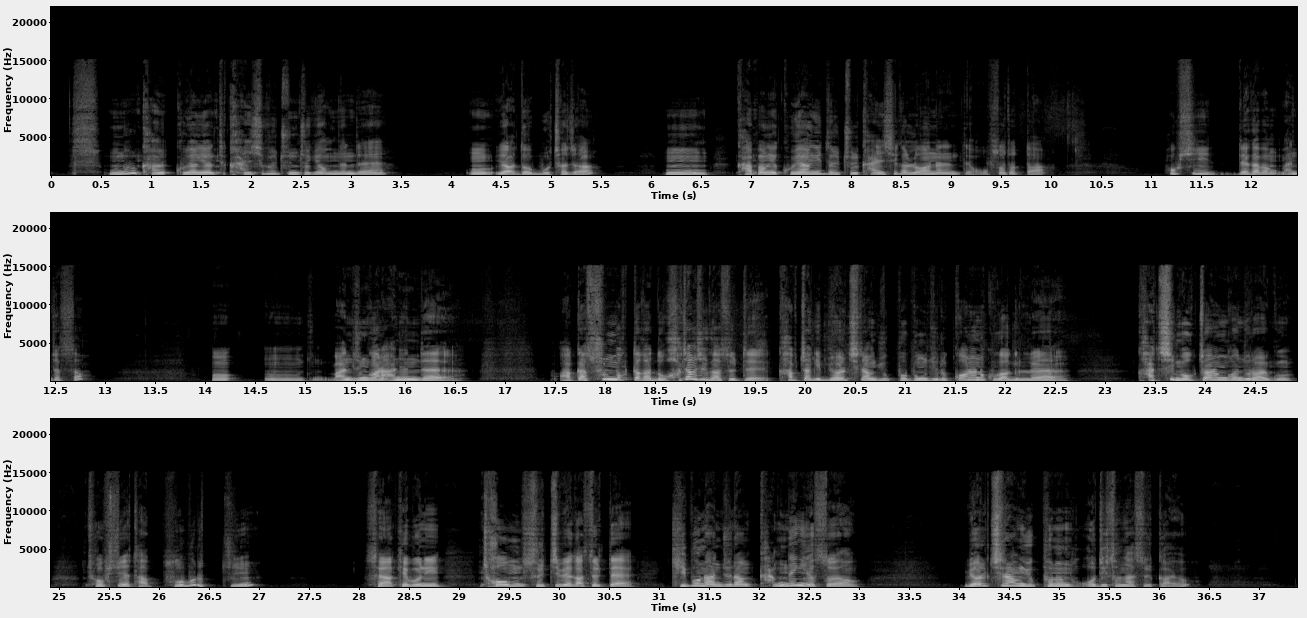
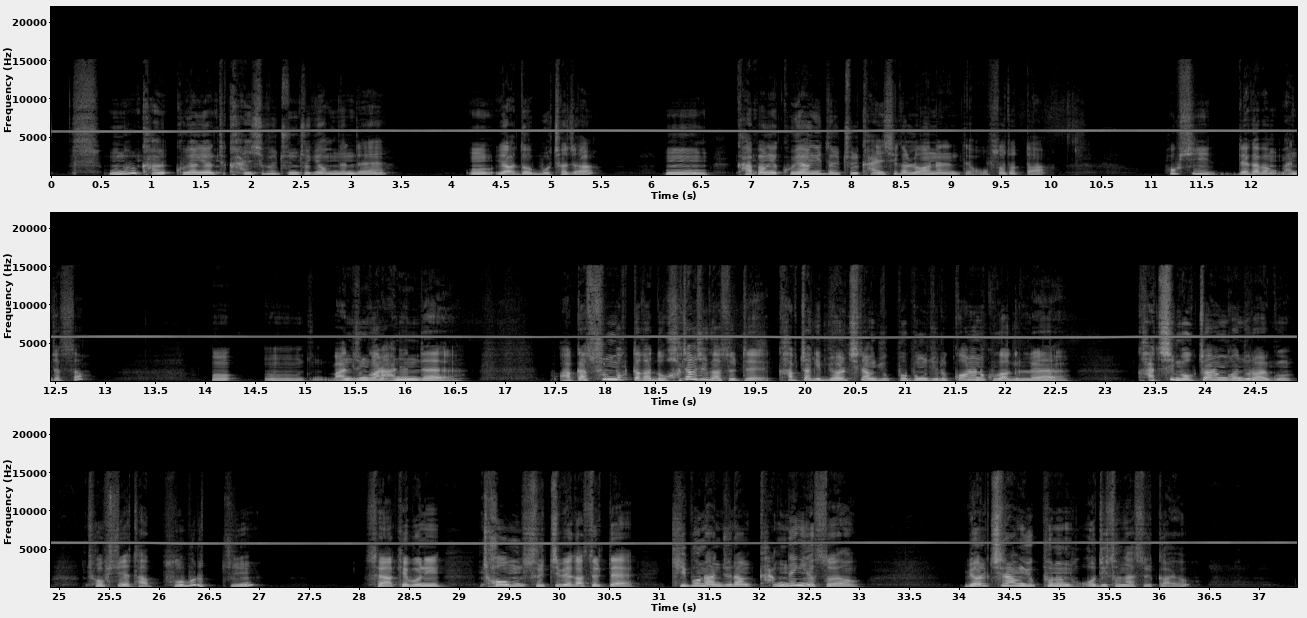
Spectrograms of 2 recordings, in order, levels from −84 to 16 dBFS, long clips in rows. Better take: first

